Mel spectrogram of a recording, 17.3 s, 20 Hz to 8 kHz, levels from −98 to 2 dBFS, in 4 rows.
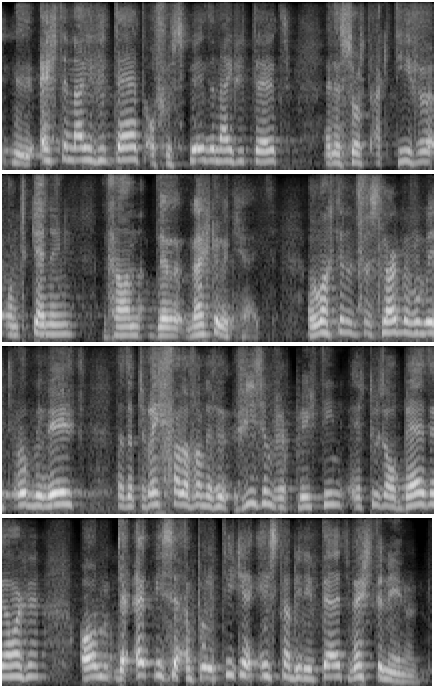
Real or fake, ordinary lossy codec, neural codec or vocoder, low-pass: fake; none; codec, 16 kHz, 1 kbps, X-Codec, HuBERT features, trained on general audio; none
